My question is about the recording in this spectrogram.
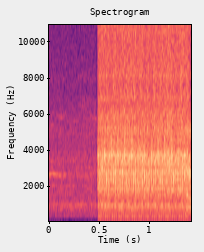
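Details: Catalina 36 sailboat engine started after replacing the Oberdorfer raw-water pump impeller: it catches abruptly and settles into a steady, even idle with a smooth low rumble and no misses.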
